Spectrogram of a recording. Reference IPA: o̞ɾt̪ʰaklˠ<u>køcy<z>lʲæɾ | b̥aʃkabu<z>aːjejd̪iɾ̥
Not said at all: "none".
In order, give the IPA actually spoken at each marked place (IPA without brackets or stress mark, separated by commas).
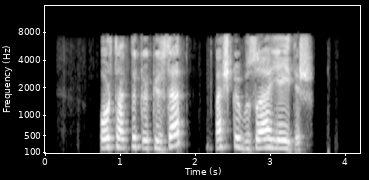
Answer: ɯ, z, z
